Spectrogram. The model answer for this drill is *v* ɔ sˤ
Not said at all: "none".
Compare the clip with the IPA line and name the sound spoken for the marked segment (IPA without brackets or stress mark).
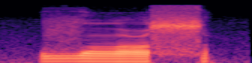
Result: v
